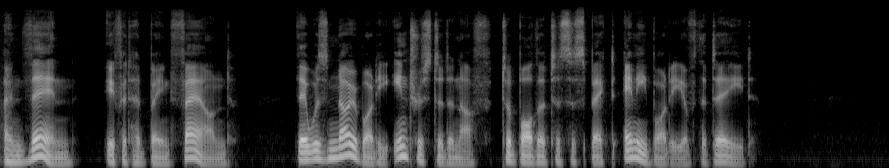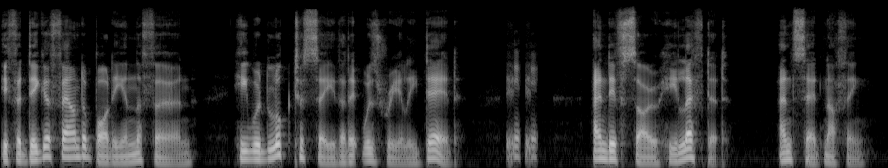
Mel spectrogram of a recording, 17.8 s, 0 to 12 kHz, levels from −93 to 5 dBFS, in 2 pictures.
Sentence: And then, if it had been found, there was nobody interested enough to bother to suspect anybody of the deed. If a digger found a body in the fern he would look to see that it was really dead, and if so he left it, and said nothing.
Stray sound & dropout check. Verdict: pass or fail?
fail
